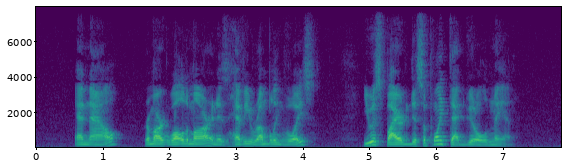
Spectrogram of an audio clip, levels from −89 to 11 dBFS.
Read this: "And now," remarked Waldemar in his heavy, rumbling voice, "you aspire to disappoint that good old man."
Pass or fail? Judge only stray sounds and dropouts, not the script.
pass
